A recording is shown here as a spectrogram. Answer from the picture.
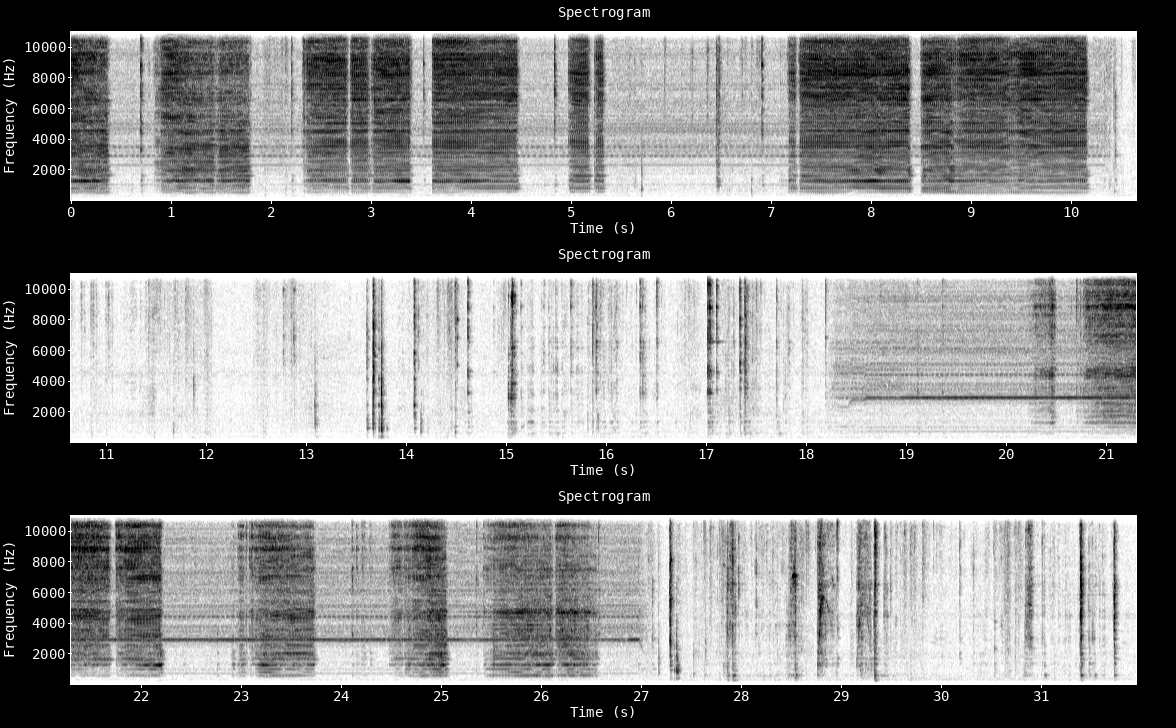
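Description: A bowl gouge cutting the outside of a spinning spalted beech bowl on a lathe: a run of short scraping cuts for the first ten seconds, then a quieter stretch. From about halfway a steady whine sets in under more bursts of cutting, and scattered clicks come near the end.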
